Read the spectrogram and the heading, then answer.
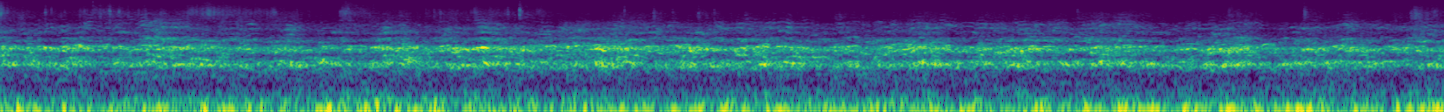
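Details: Large gathering of snow geese at Snohomish giving a steady, even chatter of overlapping honks and yelps, with a low constant rumble.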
